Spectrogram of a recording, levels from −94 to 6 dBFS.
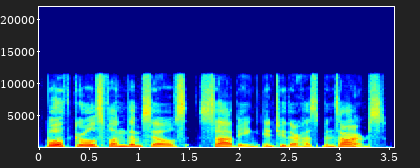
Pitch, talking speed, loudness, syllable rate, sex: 215 Hz, 150 wpm, -18 LUFS, 4.3 syllables/s, female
